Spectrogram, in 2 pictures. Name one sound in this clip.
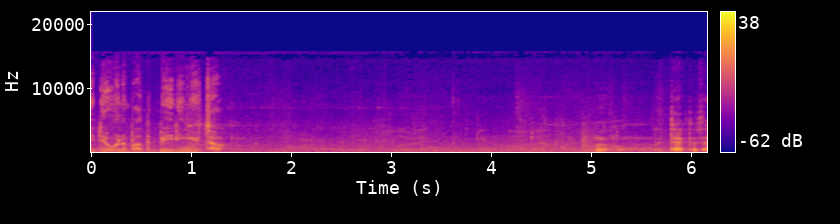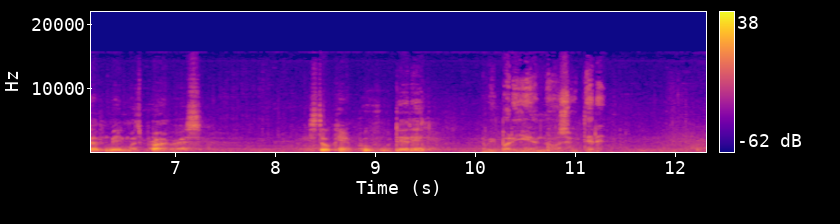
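A man speaks calmly and firmly up close.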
